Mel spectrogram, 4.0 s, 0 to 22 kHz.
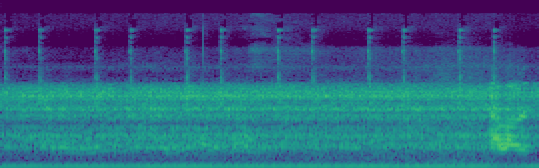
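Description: Icom IC-706 HF transceiver receiving single-sideband on the 20-metre band: steady narrow-band static with a weak, garbled voice under it, then a stronger voice saying "hello" near the end. A faint, quick ticking runs through the static.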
